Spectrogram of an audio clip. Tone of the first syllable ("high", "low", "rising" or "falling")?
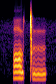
high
